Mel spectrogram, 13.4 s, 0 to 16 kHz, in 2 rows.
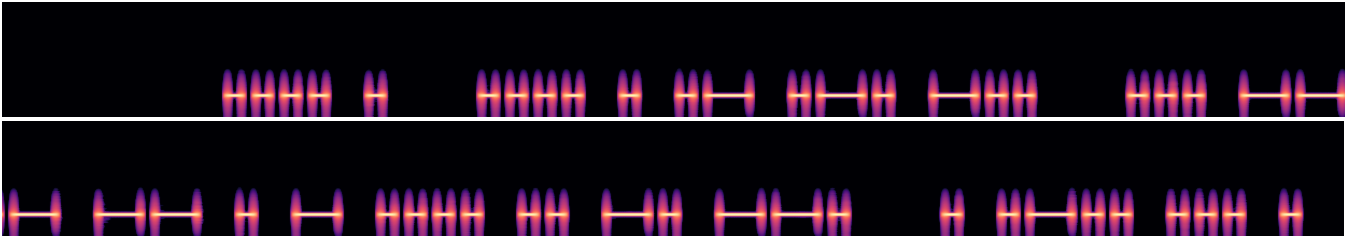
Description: Morse code, heard as a keyed tone, about 17 wpm, 700 Hz. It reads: HE HEARD SOMETHING ELSE
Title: Sentences from Top 800 Words 17wpm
